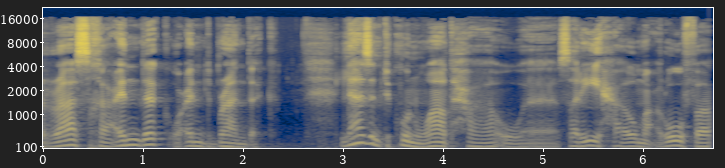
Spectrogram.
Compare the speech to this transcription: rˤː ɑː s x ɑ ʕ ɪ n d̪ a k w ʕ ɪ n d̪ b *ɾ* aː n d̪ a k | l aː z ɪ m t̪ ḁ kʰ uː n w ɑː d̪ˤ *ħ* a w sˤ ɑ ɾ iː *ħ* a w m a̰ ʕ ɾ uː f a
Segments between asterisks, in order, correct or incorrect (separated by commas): correct, correct, correct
